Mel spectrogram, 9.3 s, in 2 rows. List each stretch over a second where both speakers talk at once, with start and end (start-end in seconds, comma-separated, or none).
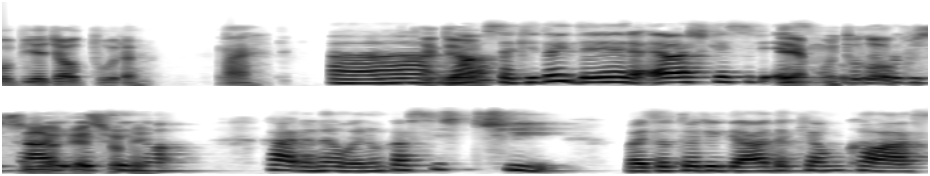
3.9-5.5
